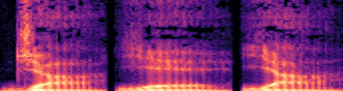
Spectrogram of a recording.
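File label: "jayeya", concatenated syllables; Affixing experiment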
